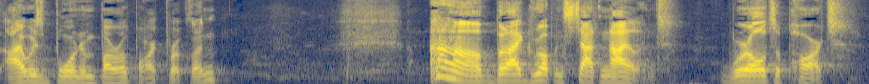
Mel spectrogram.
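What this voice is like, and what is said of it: New York accent. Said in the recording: “I also have a New York accent”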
